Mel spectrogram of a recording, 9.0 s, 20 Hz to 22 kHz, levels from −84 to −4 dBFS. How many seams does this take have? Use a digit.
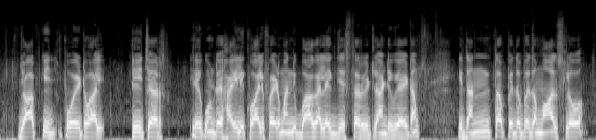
0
